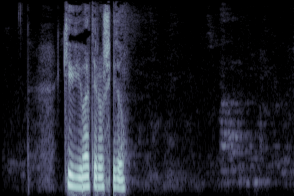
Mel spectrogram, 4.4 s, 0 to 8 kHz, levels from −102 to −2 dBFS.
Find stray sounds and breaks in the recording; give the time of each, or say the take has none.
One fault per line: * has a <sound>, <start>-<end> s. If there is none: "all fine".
* has a dropout, 1.6-1.7 s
